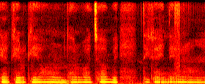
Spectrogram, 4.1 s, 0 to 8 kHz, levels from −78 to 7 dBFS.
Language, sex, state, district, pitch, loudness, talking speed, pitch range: Hindi, female, Arunachal Pradesh, Papum Pare, 225 Hz, -20 LUFS, 115 wpm, 220-235 Hz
